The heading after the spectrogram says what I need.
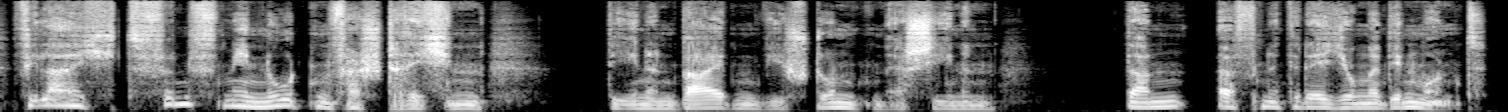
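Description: A man reading a novel aloud in a measured, composed, low manner. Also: expressive, warm tone, slightly rough, no echo, clean studio sound. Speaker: audiobook narrator. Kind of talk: scripted narration of a novel.

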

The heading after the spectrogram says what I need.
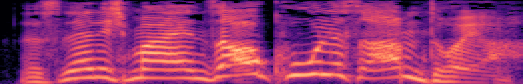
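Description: A woman voicing a loud, brash female pig who talks in crude slang and shouts. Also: high-pitched, huge pitch swings, a little fast, no room sound, studio quality, pitched above the performer's own voice, exaggerated voice. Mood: rowdy.

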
